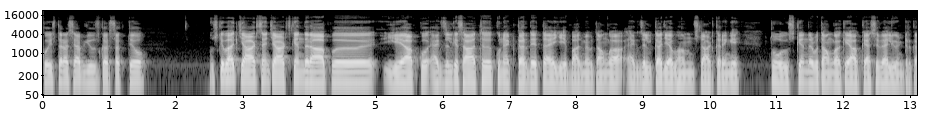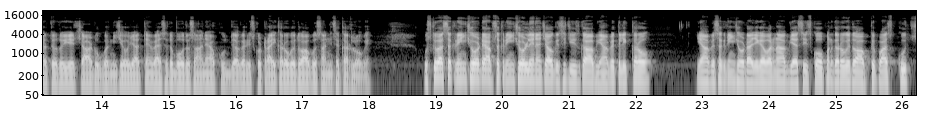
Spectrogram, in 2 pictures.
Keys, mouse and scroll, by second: 0.4 click, 4.4-5.5 scroll down 1, 5.5 click, 17.6 click.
